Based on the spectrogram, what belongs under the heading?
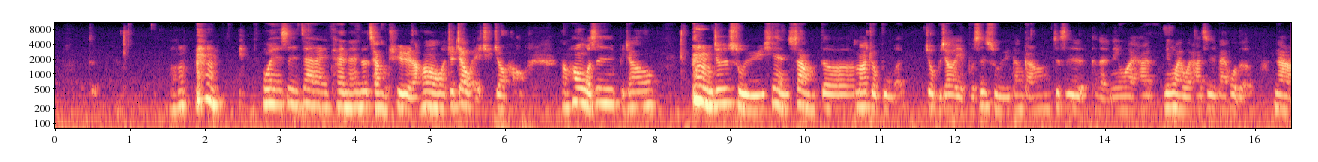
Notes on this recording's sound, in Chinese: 四人會談要找場地真麻煩，希望有錢後可以大幅升級收音設備及場地。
